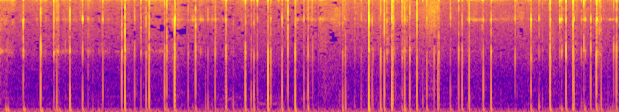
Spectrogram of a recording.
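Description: Long red nails rapidly tap and scratch a small rectangular pink plastic case held in both hands. Dozens of quick, dry, bright clicks come in uneven bursts over a faint scratchy hiss. Each tick stops almost instantly, with no ringing.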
